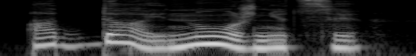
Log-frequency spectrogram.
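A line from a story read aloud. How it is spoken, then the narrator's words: Quiet request. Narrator (Russian): тихо попросил Никита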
